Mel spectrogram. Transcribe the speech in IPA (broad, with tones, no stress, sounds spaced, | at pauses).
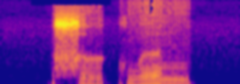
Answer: s ɤ˨˩ k w ə˥˩ n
